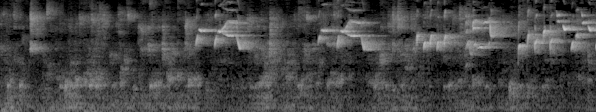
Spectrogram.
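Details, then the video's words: European goldfinch from Corsica singing: after a quiet start, a fast, bright twittering run of high tinkling notes and short trills builds through the second half, with brief buzzy elements mixed in. "Chant chardonneret corse rosse"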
